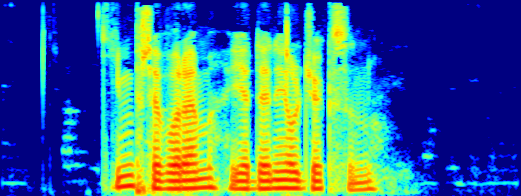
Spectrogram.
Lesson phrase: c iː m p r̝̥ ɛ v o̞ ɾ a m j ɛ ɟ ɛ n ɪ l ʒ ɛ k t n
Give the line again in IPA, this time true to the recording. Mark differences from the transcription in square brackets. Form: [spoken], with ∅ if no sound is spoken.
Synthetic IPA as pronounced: c iː m p r̝̥ ɛ v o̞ ɾ [ɛ] m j ɛ [d] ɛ n ɪ l [d͡ʒ] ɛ k [s] n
